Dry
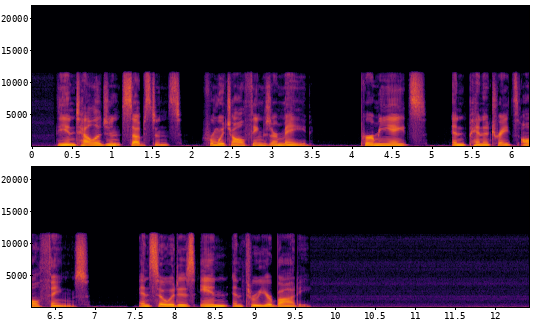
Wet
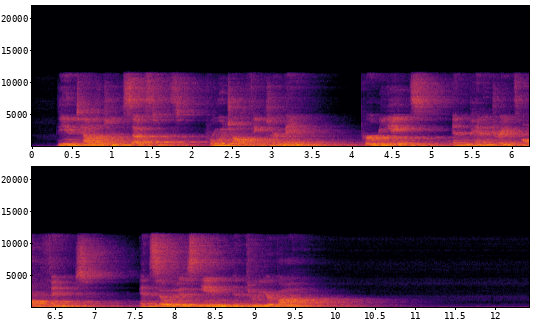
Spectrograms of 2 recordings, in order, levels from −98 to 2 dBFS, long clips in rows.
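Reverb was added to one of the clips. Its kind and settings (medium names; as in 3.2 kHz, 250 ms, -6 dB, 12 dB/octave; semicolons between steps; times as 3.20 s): plate-style reverb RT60 2.2 s, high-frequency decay 0.55×, DRR -6.5 dB; trim -12 dB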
